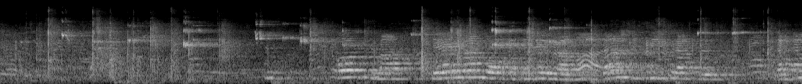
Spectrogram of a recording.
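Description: Badminton play in a gym hall: sharp cracks of rackets striking the shuttlecock and short squeaks of court shoes on the wooden floor, over and over. From about three seconds in, voices of players and onlookers join in.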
